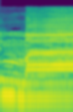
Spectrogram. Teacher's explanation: मीम के ऊपर जबर, आगे अलिफ खाली है, ये अलिफ मद्दा है, एक अलिफ की मिकदार खींच कर पढ़ेंगे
